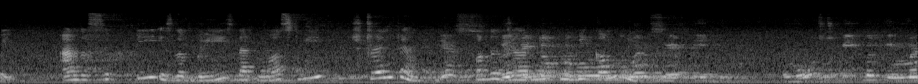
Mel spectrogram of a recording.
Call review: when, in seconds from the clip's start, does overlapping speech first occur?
4.9 s

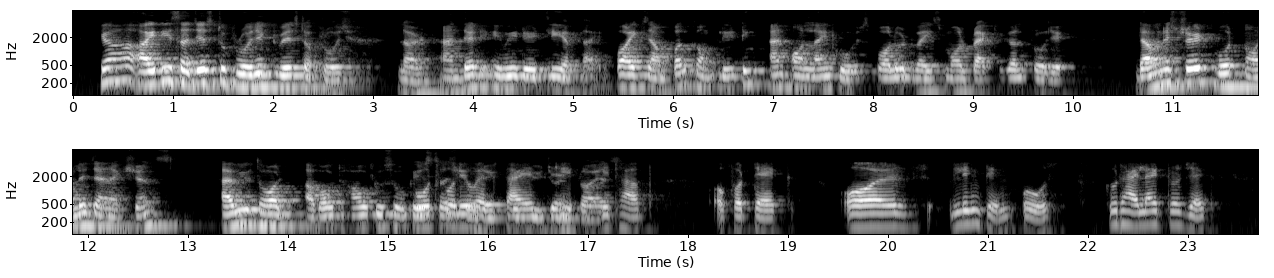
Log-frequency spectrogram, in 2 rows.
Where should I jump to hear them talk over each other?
15.3 s

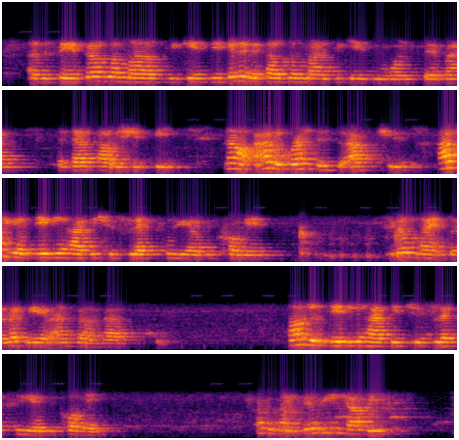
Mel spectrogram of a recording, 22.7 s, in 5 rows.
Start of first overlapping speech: none

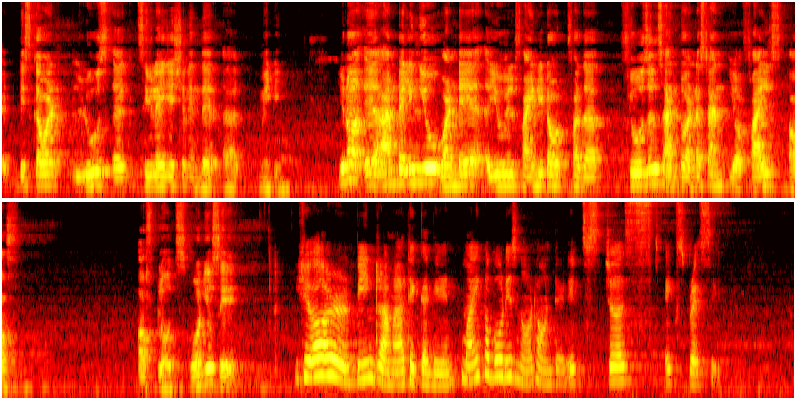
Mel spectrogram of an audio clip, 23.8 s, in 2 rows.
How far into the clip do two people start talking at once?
none

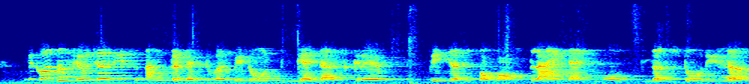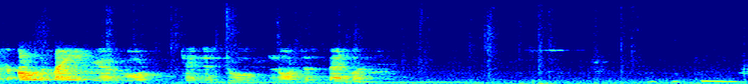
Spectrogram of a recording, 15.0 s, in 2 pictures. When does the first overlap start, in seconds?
7.2 s

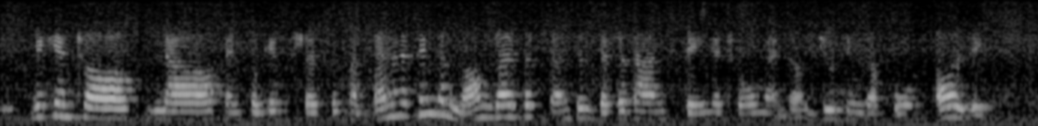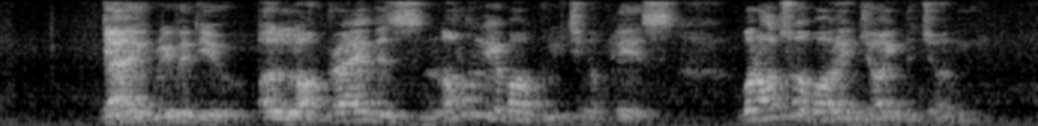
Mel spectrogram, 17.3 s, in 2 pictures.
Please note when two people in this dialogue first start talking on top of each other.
none

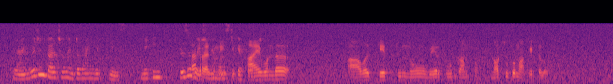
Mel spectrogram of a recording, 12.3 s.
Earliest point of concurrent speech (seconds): 3.8 s

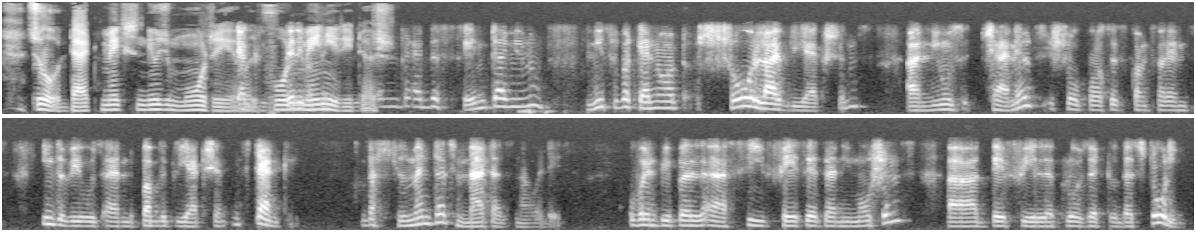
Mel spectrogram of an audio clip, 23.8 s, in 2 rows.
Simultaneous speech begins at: 2.4 s

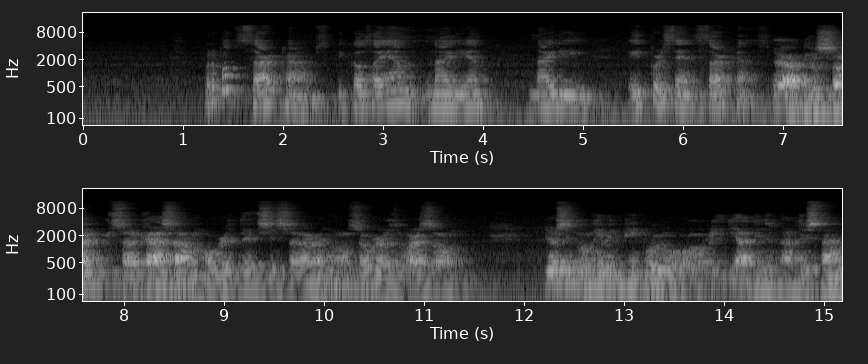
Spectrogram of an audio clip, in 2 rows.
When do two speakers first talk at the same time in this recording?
none

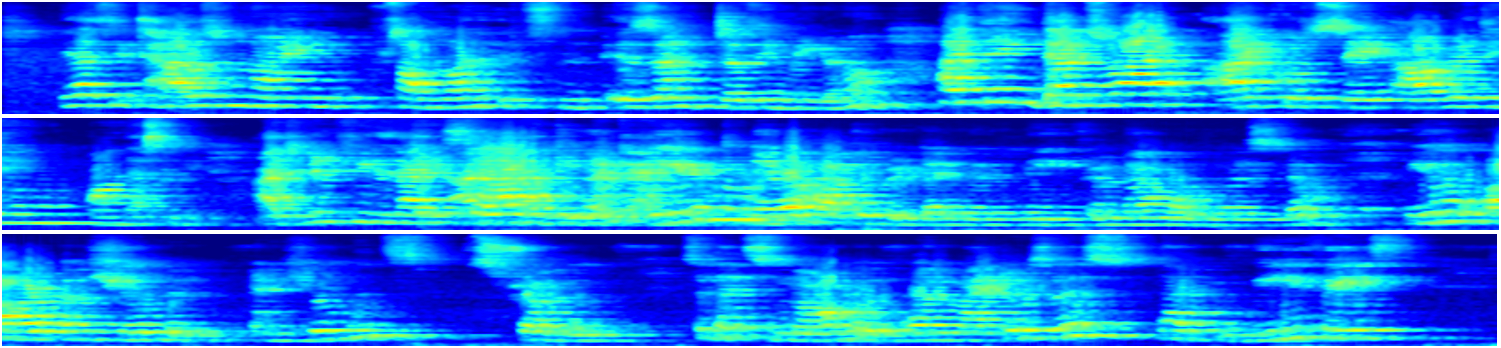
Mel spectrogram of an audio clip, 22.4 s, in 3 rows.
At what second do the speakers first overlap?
9.5 s

